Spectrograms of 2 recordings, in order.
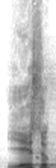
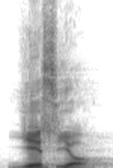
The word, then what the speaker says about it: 예수: 명칭을 주의깊게 살펴보시기 바랍니다 예수여 예수 무슨 뜻이죠 수아라고 하는 히브리어의 헬라식 발음이 예수라고 하는 뜻입니다 여호와는 구원이시다 하는 뜻이죠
